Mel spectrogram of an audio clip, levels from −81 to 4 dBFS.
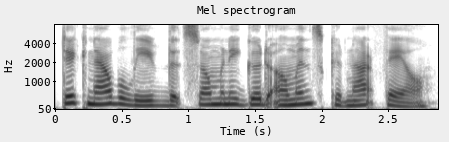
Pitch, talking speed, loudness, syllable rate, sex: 185 Hz, 230 wpm, -17 LUFS, 5.4 syllables/s, female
